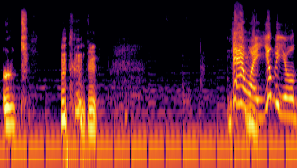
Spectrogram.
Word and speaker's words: RT: Excuse me, that's pronounced ert.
